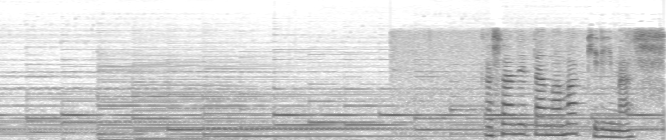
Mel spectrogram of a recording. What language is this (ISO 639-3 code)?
jpn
